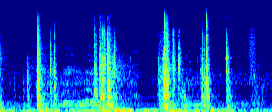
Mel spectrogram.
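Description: Several sharp, irregular clicks as the tractor's ignition key is turned. The engine does not crank because the battery is flat.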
